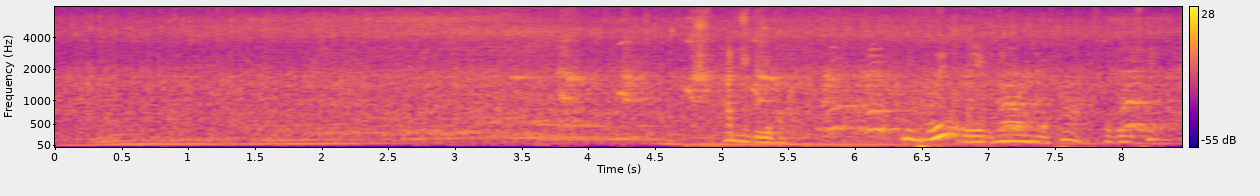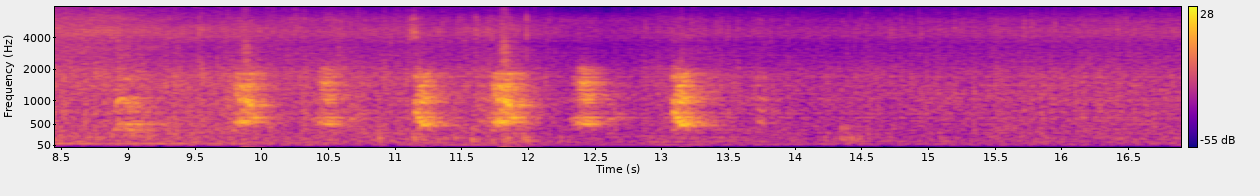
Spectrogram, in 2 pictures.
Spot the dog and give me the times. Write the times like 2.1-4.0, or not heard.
3.6-13.8.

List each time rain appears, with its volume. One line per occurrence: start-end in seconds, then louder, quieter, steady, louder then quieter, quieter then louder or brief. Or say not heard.
0.0-16.8 quieter.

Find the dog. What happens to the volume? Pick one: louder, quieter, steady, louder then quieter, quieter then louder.
louder.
